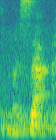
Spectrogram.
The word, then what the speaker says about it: masa: mamasa masa meaning moist You have to be careful of the accents here because masa means moist but there's another word spelled the same called masa which means the masses so masa and masa so just be careful to say it as masa mamasa masa for example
